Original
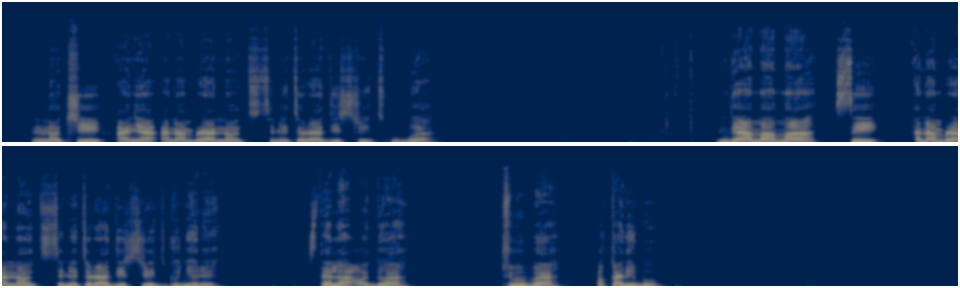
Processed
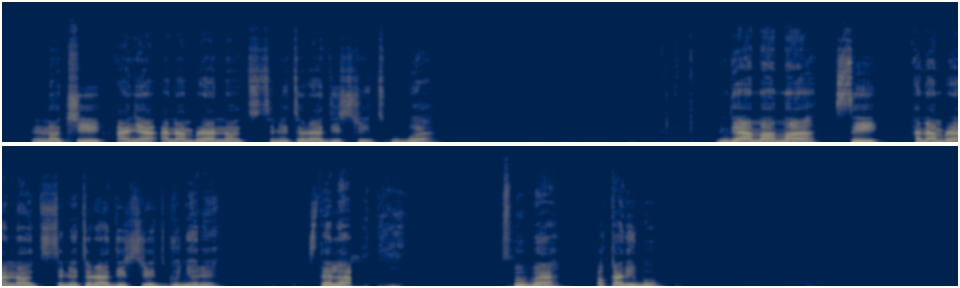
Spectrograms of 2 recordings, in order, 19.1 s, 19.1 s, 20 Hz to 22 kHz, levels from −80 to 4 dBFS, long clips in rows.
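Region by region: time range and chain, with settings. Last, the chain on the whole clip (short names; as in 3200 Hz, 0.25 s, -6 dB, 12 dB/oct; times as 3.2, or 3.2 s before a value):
13.04–14.69 ring modulator 1500 Hz + Chebyshev band-stop 180–5100 Hz, order 4
whole clip: dry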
